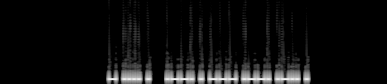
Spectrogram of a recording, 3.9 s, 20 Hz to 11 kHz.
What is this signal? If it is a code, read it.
Morse code, heard as a keyed tone, about 50 wpm, 700 Hz. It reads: THE PEOPLE
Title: Sets of 2 Words 50wpm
